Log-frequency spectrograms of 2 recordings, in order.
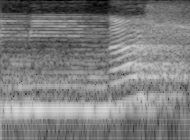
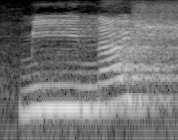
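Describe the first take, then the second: The two takes are said the same way.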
